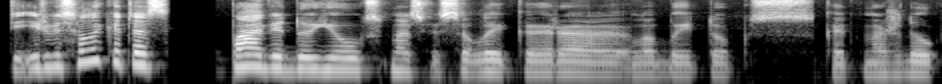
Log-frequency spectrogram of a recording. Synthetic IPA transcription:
ɪɾʋʲɪsɐlˠɐɪkɐt̪ɐs | pɑːʋʲeːd̪oːjɛʊsmɐsʋʲɪsɐlˠɐɪkɐiɾɐlˠɐbɐɪt̪oːkskɐt̪mɐʒd̪ɐʊk

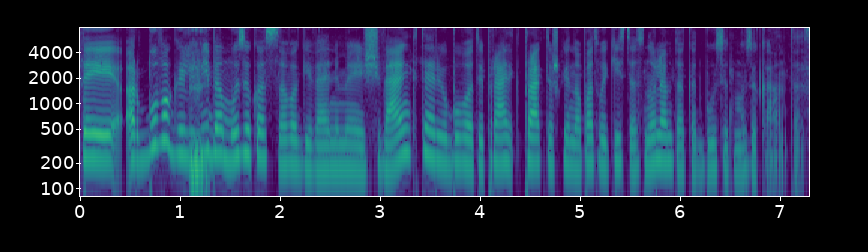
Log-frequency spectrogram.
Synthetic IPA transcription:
t̪ɐɪɐɾbʊʋoːɡɐlʲɪmʲiːbʲeːmʊzʲɪkoːsːɑːʋoːɡʲiːʋʲæːnʲɪmʲɛɪʃʲʋʲɛŋʲkt̪ʲɪɐɾjɛʊbʊʋoːt̪ɐɪpɾɑːpɾɑːk̚t̪ʲɪʃkɐɪnuɔpɐt̪ʋɐɪkʲiːsʲt̪ʲeːsnʊlʲɛmt̪ɐkɐt̪buːsʲɪt̪mʊzʲɪkɐ̰nt̪ʰɐ̰s

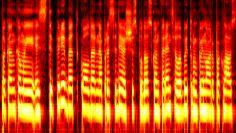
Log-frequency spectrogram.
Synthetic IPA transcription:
pɐkɐŋkɐmɐɪsʲt̪ʲɪpʲɾʲɪbʲɛt̪koːlˠd̪ɐrnʲɛpɾɐsʲɪd̪ʲeːjoːɪʃʲɪspɐʊd̪oːskoːnʲfʲɛɾʲɛnʲtsʲjɛlˠɐbɐɪt̪ɾʊmpɐɪnoːɾʲʊpɐklˠɐʊsʲt̪ʲ

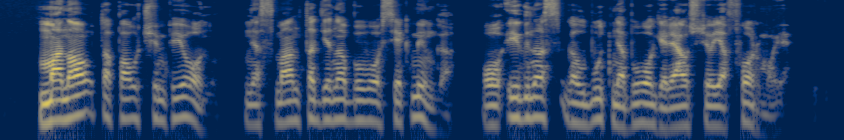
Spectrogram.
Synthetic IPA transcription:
mɐnɐʊt̪ɐpɐʊt͡ʃʲɛmʲpʲɪjoːnuː | nʲɛsmɐnt̪ɐd̪ʲiɛnɐbʊʋoːsʲeːkʲmʲɪŋɡɐ | oːʔɪɡnɐsɡɐlˠbuːt̪nʲɛbʊʋoːɡʲɛɾʲæˑʊsʲoːjɛfoːɾmo̰ːjɛ

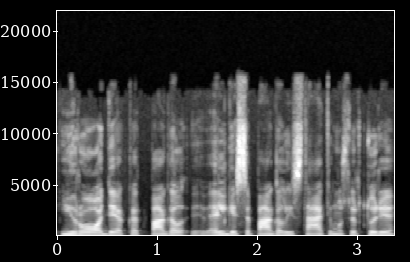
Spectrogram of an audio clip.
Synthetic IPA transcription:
iːɾoːd̪ʲeːkɐt̪pɑːɡɐlˠɛlʲɡʲeːsʲɪpɑːɡɐlˠiːst̪ɑːt̪ʲiːmʊsɪɾt̪ʊɾʲɪ

